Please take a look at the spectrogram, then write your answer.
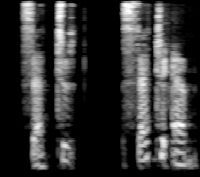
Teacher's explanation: when pronouncing set to end, the t sound is linked and flows smoothly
